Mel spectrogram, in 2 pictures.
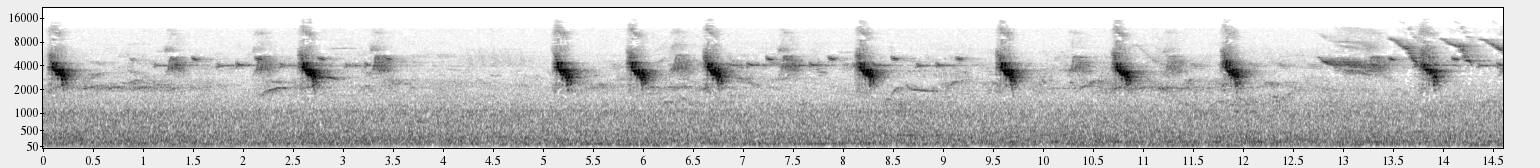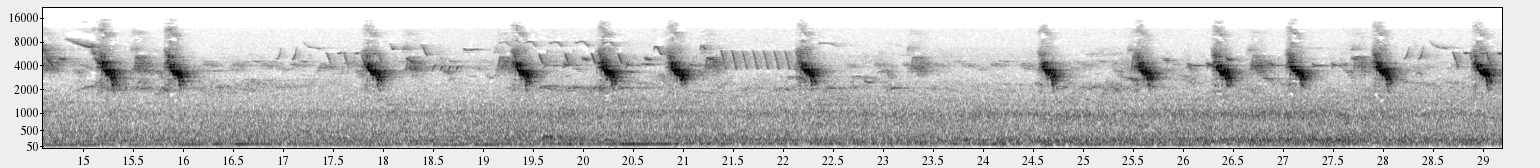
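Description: A small bird chirping over and over: short, high, downward-sliding chirps roughly once every second or so, with a quicker run of chirps about halfway through, over a faint steady hiss.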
